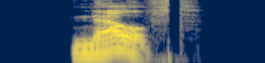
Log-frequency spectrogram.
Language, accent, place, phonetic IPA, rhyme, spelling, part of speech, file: German, Germany, Berlin, [nɛʁft], -ɛʁft, nervt, verb, De-nervt.ogg
- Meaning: inflection of nerven: 1. third-person singular present 2. second-person plural present 3. plural imperative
